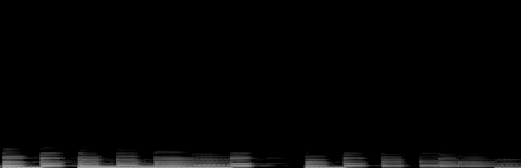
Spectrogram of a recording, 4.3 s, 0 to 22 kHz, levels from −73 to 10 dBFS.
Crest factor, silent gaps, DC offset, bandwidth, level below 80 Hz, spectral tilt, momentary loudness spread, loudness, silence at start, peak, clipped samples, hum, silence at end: 16 dB; none; under 0.1%; 2.7 kHz; -32 dBFS; -14.5 dB/octave; 18 LU; -27 LUFS; 0 s; -10 dBFS; under 0.1%; none; 0 s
